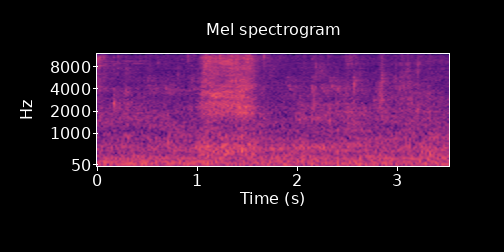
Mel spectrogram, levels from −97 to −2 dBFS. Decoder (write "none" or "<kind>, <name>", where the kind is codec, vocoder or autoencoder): none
